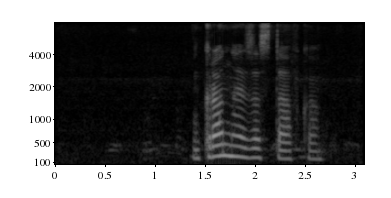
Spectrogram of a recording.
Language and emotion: Russian, neutral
